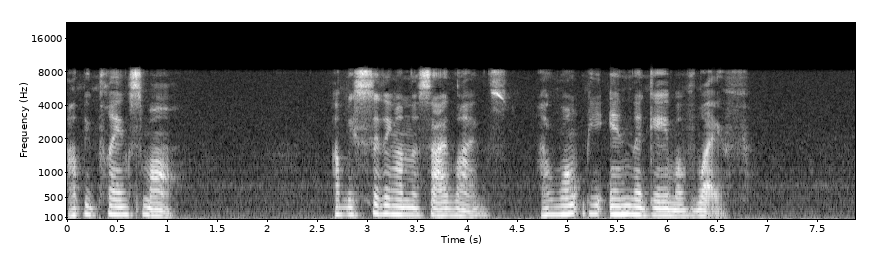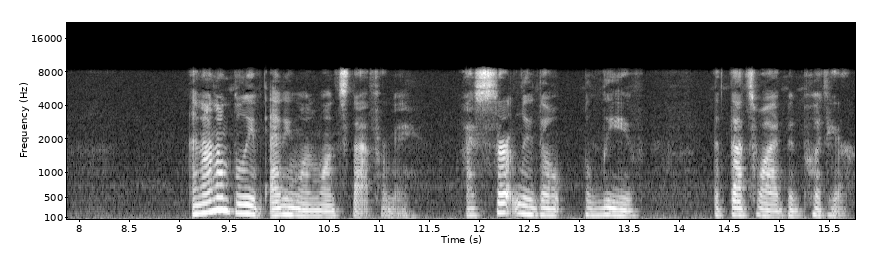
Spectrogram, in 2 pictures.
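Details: Adult woman with myasthenia gravis since age 8, with speech and swallowing problems, speaking without her speech appliance; hypernasal speech: myasthenic dysarthria.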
